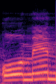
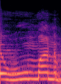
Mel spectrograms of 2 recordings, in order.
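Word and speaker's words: women: नहीं पढ़ना है इसे वूमन पढ़ना है इसे वमन नहीं पढ़ना है इसे वुमन पढ़ना है अब यहां पर देखिए डब्लू ओ एम ई एन इसे ओमन नहीं पढ़ना है विमन पढ़ना है इस तरह जो है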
